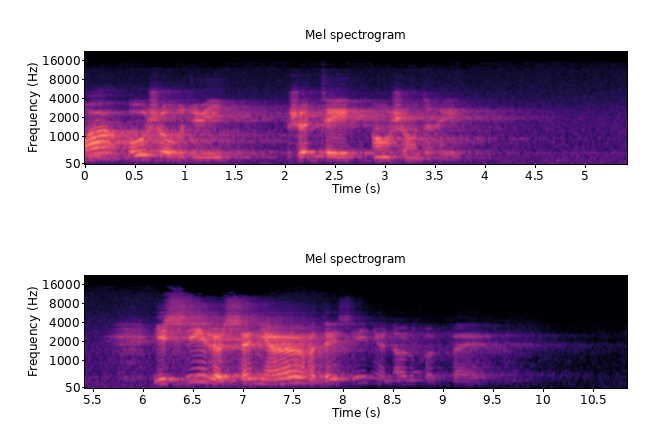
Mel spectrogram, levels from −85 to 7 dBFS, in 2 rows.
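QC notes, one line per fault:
7.70–8.24 s, zipper noise: the level drops by around 15 dB in unsmoothed 2 dB steps, about fifteen a second, so each jump clicks and the fade ticks audibly.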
